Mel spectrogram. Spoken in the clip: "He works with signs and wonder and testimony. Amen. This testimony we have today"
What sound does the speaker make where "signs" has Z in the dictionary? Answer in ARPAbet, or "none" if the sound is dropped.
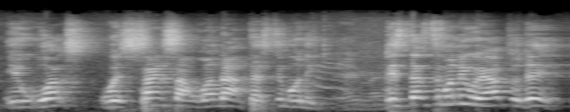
S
